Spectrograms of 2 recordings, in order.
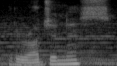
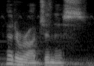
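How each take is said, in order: First: The word is said with one syllable dropped. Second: The word is said with all its syllables. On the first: The speaker calls it wrong. "It's missing a syllable, I feel like" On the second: The speaker calls it right. "I think that's it"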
